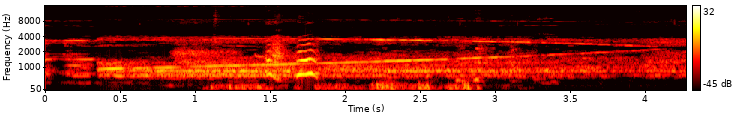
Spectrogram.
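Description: Battery-operated light-up toy jet plane playing its electronic siren-like sound effect: one tone slowly rising in pitch while a second, higher tone slowly falls. A low rumble comes in the middle.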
